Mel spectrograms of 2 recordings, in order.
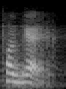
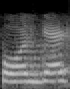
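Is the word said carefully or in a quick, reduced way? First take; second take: reduced; careful. First: The word is said quickly in a reduced form. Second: The word is said fully and carefully. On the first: "spoken में जब आप fluently ये sentences use कर रहे हैं" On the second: "जब pronounce करते हैं तो फॉरगेट बोलते हैं"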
